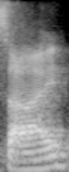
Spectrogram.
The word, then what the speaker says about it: psi: that's generally used is Sai which is spelled PSI uh phenomena a lot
